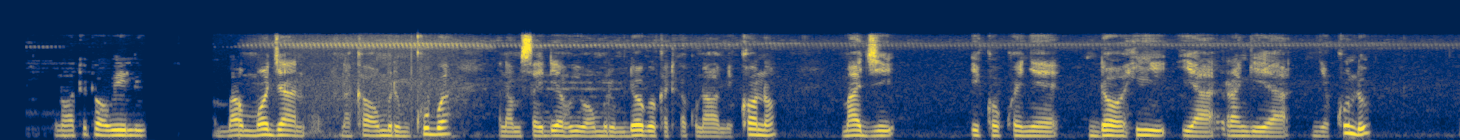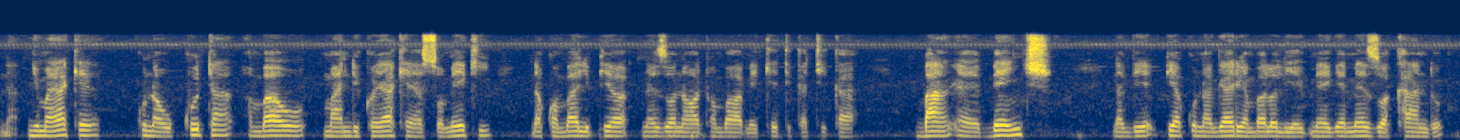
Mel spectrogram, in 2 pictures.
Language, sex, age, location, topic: Swahili, male, 25-35, Kisii, health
